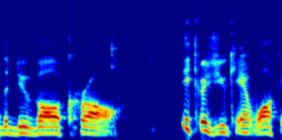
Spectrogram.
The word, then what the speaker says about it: Duval: west called duval street duval they pronounced like robert duvall and the idea it's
